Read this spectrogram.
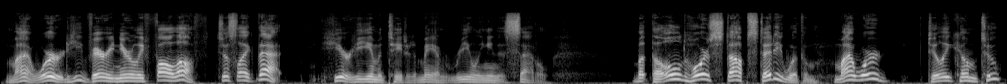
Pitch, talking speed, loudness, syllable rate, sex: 140 Hz, 190 wpm, -19 LUFS, 3.6 syllables/s, male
